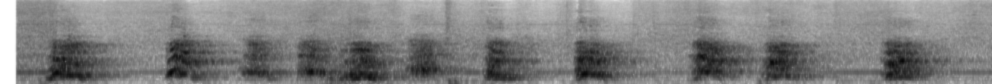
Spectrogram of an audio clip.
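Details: Pet mastiff barking while attacking a vacuum cleaner indoors: loud, harsh barks fired in a fast, uneven series, about eleven in five seconds, each a short rough burst, with a steady mechanical hum beneath.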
